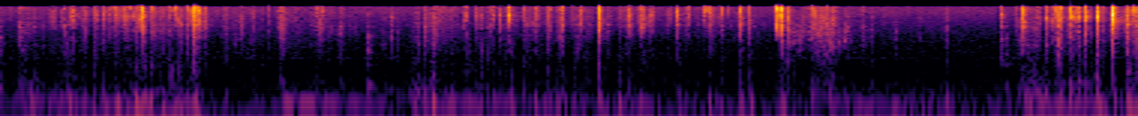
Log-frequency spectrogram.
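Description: A metal blade scrapes and cuts a cream-colored cube of varnished solid soap held in the hand, shaving it into curls. The sound is a run of dry, crisp tearing and crackling scrapes with bright, sharp edges over a low, muffled rumble, with brief pauses between strokes.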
